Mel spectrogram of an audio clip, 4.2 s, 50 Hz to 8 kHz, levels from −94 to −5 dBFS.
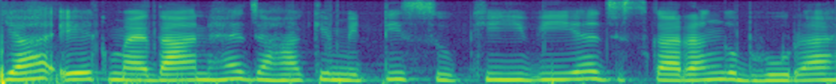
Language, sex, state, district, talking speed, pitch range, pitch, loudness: Hindi, female, Jharkhand, Ranchi, 170 wpm, 205-230 Hz, 215 Hz, -21 LUFS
